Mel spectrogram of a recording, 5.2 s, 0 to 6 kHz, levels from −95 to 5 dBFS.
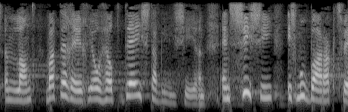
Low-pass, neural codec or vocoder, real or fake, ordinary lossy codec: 5.4 kHz; none; real; none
